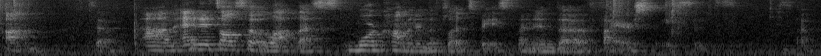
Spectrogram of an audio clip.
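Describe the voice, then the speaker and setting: A woman's voice: fairly low pitch, normal speed, vocal fry. A woman panelist answering frankly in a conversational way, with fillers. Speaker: panelist and moderator. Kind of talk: panel discussion. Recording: roomy hall, far from mic, faint noise.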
